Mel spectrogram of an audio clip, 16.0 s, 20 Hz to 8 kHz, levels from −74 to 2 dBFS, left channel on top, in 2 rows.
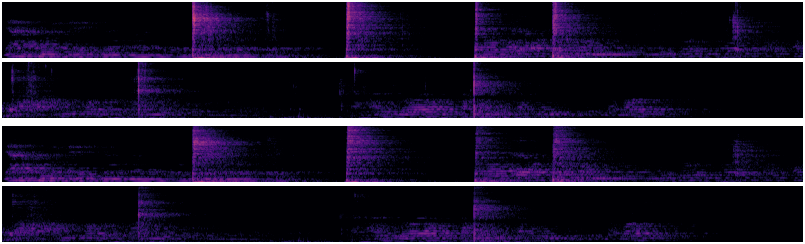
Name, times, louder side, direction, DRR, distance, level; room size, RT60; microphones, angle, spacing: voice 1, 0.0-3.0, right 1 dB, 35° right, -8 dB, 1.0 m, -53 dB
sound 1, 1.8-4.3 4.6-13.5, left 5 dB, 50° left, 0.5 m, -45 dB
voice 2, 4.7-10.7 11.4-14.6, equal, 20° right, -7 dB, 1.5 m, -56 dB
10.0 x 4.8 x 2.8 m, 2.2 s
head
